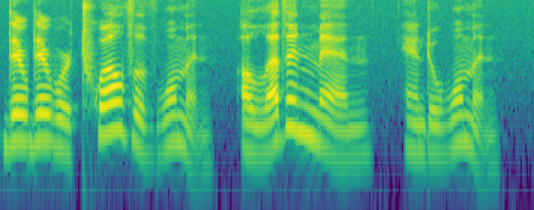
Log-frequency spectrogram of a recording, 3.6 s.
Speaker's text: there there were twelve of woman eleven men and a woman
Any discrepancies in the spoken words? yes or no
no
